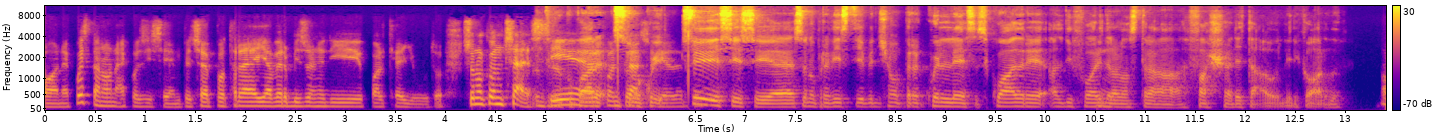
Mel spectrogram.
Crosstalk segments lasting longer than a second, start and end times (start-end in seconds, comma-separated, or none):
4.9-6.6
